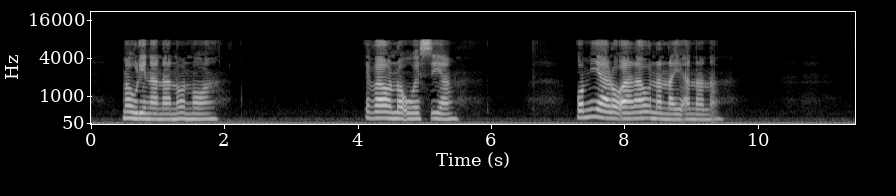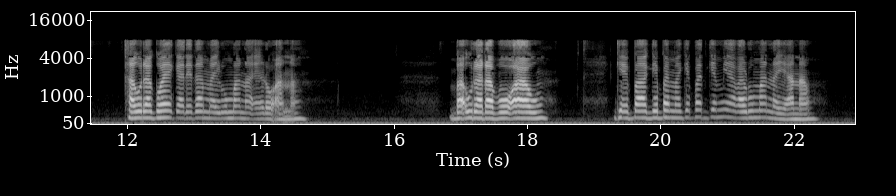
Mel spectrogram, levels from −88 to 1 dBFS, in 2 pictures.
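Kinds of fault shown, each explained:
Low-delay AAC compression: the speech has a plainly audible coded roughness throughout, with a grainy fill between the voice's harmonics and nothing above about 7.7 kHz, so the top end sounds cut away. That's the likely signature of AAC-ELD, the low-delay codec used in video calls. Its very short frames can't separate pitch harmonics cleanly and spend bits fast, and the damage here fits a low rate of around 24 kbps.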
